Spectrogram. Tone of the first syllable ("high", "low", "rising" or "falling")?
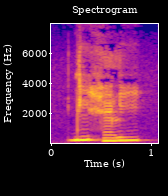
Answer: high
